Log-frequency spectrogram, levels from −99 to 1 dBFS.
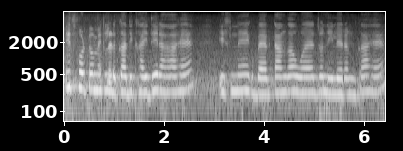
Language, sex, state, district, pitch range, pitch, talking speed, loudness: Hindi, female, Haryana, Jhajjar, 225-250 Hz, 235 Hz, 185 wpm, -17 LUFS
